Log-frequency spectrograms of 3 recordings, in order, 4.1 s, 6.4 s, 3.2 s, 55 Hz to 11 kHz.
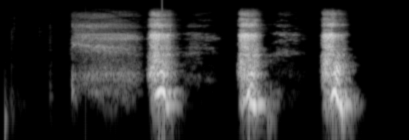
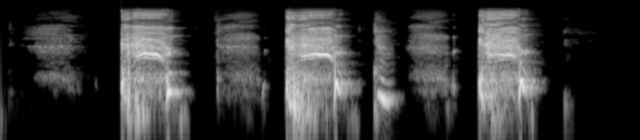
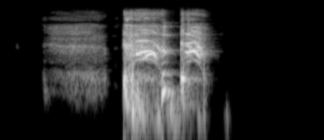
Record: {"exhalation_length": "4.1 s", "exhalation_amplitude": 31288, "exhalation_signal_mean_std_ratio": 0.38, "three_cough_length": "6.4 s", "three_cough_amplitude": 32767, "three_cough_signal_mean_std_ratio": 0.48, "cough_length": "3.2 s", "cough_amplitude": 32767, "cough_signal_mean_std_ratio": 0.41, "survey_phase": "beta (2021-08-13 to 2022-03-07)", "age": "45-64", "gender": "Female", "wearing_mask": "No", "symptom_cough_any": true, "symptom_runny_or_blocked_nose": true, "symptom_fatigue": true, "symptom_onset": "12 days", "smoker_status": "Never smoked", "respiratory_condition_asthma": false, "respiratory_condition_other": false, "recruitment_source": "REACT", "submission_delay": "1 day", "covid_test_result": "Negative", "covid_test_method": "RT-qPCR", "influenza_a_test_result": "Negative", "influenza_b_test_result": "Negative"}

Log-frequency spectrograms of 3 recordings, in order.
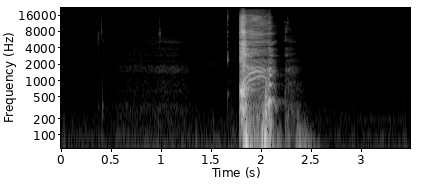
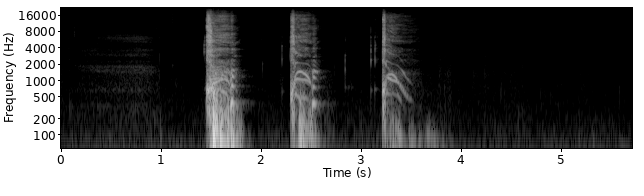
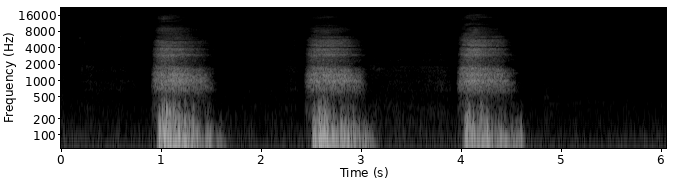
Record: {"cough_length": "3.5 s", "cough_amplitude": 32768, "cough_signal_mean_std_ratio": 0.21, "three_cough_length": "5.7 s", "three_cough_amplitude": 32768, "three_cough_signal_mean_std_ratio": 0.23, "exhalation_length": "6.1 s", "exhalation_amplitude": 3140, "exhalation_signal_mean_std_ratio": 0.43, "survey_phase": "alpha (2021-03-01 to 2021-08-12)", "age": "45-64", "gender": "Female", "wearing_mask": "No", "symptom_none": true, "smoker_status": "Never smoked", "respiratory_condition_asthma": false, "respiratory_condition_other": false, "recruitment_source": "REACT", "submission_delay": "2 days", "covid_test_result": "Negative", "covid_test_method": "RT-qPCR"}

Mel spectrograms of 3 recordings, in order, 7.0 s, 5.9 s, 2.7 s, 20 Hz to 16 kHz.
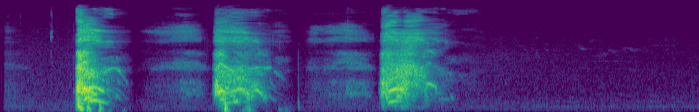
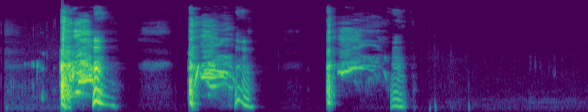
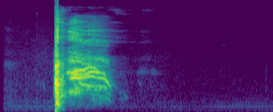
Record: {"exhalation_length": "7.0 s", "exhalation_amplitude": 19380, "exhalation_signal_mean_std_ratio": 0.29, "three_cough_length": "5.9 s", "three_cough_amplitude": 31766, "three_cough_signal_mean_std_ratio": 0.3, "cough_length": "2.7 s", "cough_amplitude": 32768, "cough_signal_mean_std_ratio": 0.26, "survey_phase": "beta (2021-08-13 to 2022-03-07)", "age": "65+", "gender": "Female", "wearing_mask": "No", "symptom_cough_any": true, "symptom_shortness_of_breath": true, "smoker_status": "Ex-smoker", "respiratory_condition_asthma": false, "respiratory_condition_other": true, "recruitment_source": "REACT", "submission_delay": "1 day", "covid_test_result": "Negative", "covid_test_method": "RT-qPCR", "influenza_a_test_result": "Negative", "influenza_b_test_result": "Negative"}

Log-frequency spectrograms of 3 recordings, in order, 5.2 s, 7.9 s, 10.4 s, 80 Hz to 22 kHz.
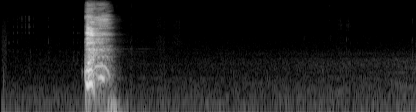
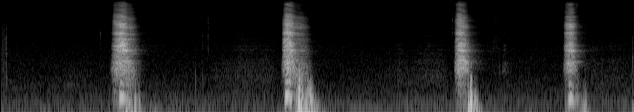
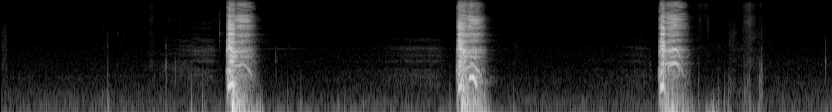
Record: {"cough_length": "5.2 s", "cough_amplitude": 29182, "cough_signal_mean_std_ratio": 0.16, "exhalation_length": "7.9 s", "exhalation_amplitude": 4460, "exhalation_signal_mean_std_ratio": 0.29, "three_cough_length": "10.4 s", "three_cough_amplitude": 24391, "three_cough_signal_mean_std_ratio": 0.22, "survey_phase": "beta (2021-08-13 to 2022-03-07)", "age": "45-64", "gender": "Female", "wearing_mask": "No", "symptom_none": true, "symptom_onset": "5 days", "smoker_status": "Never smoked", "respiratory_condition_asthma": true, "respiratory_condition_other": false, "recruitment_source": "REACT", "submission_delay": "3 days", "covid_test_result": "Negative", "covid_test_method": "RT-qPCR"}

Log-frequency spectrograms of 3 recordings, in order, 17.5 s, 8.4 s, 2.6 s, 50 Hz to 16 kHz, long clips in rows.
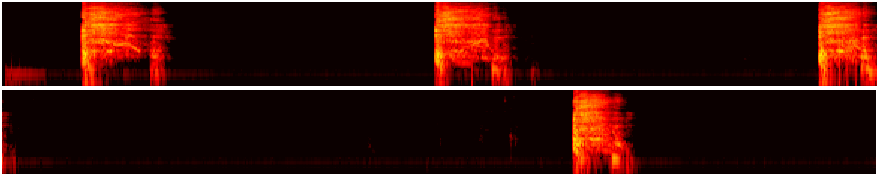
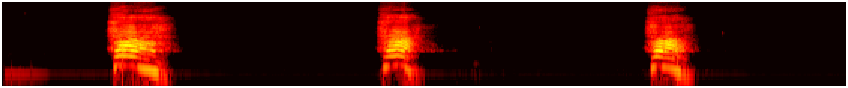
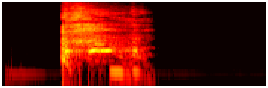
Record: {"three_cough_length": "17.5 s", "three_cough_amplitude": 32768, "three_cough_signal_mean_std_ratio": 0.26, "exhalation_length": "8.4 s", "exhalation_amplitude": 28678, "exhalation_signal_mean_std_ratio": 0.27, "cough_length": "2.6 s", "cough_amplitude": 31321, "cough_signal_mean_std_ratio": 0.42, "survey_phase": "beta (2021-08-13 to 2022-03-07)", "age": "65+", "gender": "Male", "wearing_mask": "Yes", "symptom_cough_any": true, "symptom_fatigue": true, "symptom_headache": true, "smoker_status": "Never smoked", "respiratory_condition_asthma": false, "respiratory_condition_other": false, "recruitment_source": "Test and Trace", "submission_delay": "2 days", "covid_test_result": "Positive", "covid_test_method": "RT-qPCR", "covid_ct_value": 15.4, "covid_ct_gene": "ORF1ab gene", "covid_ct_mean": 15.7, "covid_viral_load": "6900000 copies/ml", "covid_viral_load_category": "High viral load (>1M copies/ml)"}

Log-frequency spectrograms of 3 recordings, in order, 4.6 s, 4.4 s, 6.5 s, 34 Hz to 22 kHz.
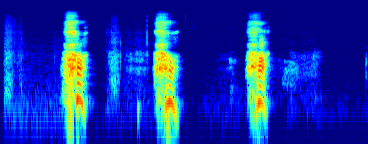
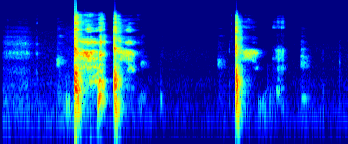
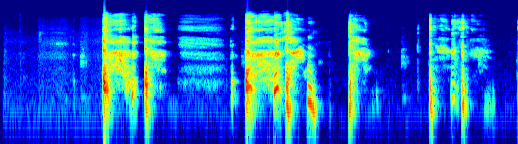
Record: {"exhalation_length": "4.6 s", "exhalation_amplitude": 29715, "exhalation_signal_mean_std_ratio": 0.29, "cough_length": "4.4 s", "cough_amplitude": 32768, "cough_signal_mean_std_ratio": 0.25, "three_cough_length": "6.5 s", "three_cough_amplitude": 32768, "three_cough_signal_mean_std_ratio": 0.36, "survey_phase": "beta (2021-08-13 to 2022-03-07)", "age": "45-64", "gender": "Female", "wearing_mask": "No", "symptom_cough_any": true, "symptom_shortness_of_breath": true, "symptom_fatigue": true, "symptom_onset": "12 days", "smoker_status": "Ex-smoker", "respiratory_condition_asthma": false, "respiratory_condition_other": false, "recruitment_source": "REACT", "submission_delay": "2 days", "covid_test_result": "Negative", "covid_test_method": "RT-qPCR", "influenza_a_test_result": "Negative", "influenza_b_test_result": "Negative"}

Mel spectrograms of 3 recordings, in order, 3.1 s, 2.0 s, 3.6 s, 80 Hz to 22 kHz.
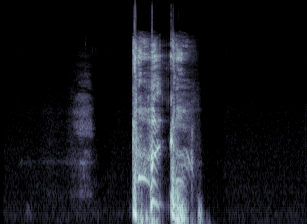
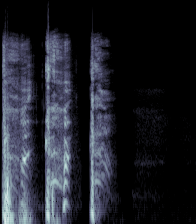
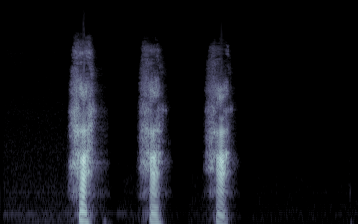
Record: {"cough_length": "3.1 s", "cough_amplitude": 32768, "cough_signal_mean_std_ratio": 0.29, "three_cough_length": "2.0 s", "three_cough_amplitude": 32768, "three_cough_signal_mean_std_ratio": 0.33, "exhalation_length": "3.6 s", "exhalation_amplitude": 32766, "exhalation_signal_mean_std_ratio": 0.23, "survey_phase": "beta (2021-08-13 to 2022-03-07)", "age": "18-44", "gender": "Male", "wearing_mask": "No", "symptom_none": true, "smoker_status": "Never smoked", "respiratory_condition_asthma": false, "respiratory_condition_other": false, "recruitment_source": "REACT", "submission_delay": "1 day", "covid_test_result": "Negative", "covid_test_method": "RT-qPCR"}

